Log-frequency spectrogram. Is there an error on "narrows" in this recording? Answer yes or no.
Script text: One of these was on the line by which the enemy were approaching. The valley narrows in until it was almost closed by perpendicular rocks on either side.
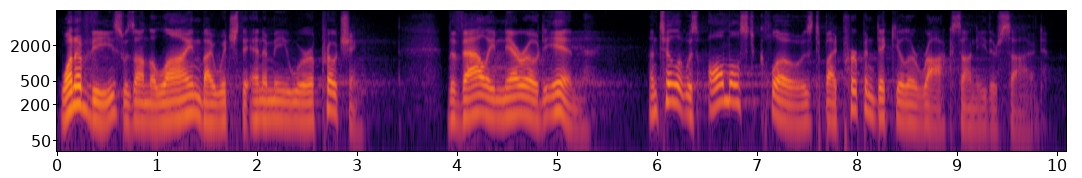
yes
